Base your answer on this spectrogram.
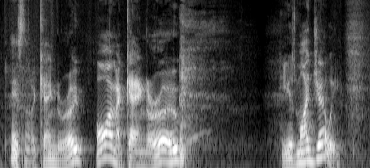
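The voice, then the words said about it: Put-on Australian accent. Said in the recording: “If my accents are offensive to any Australians, I apologize. But I'm not going to stop doing them.”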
